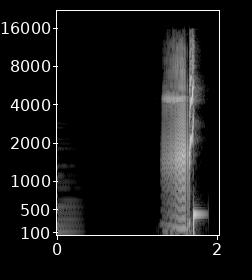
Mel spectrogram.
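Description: The tail of plucked-string music fades out, then silence. About a second and a half in comes a short swelling hiss that ends in a single water-drop plop.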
